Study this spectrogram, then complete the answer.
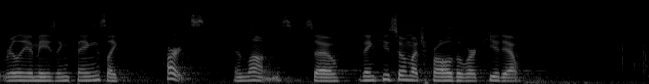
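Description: A woman speaks warmly into a microphone.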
